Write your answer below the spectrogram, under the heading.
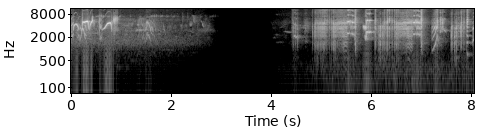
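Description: Swallow song: a rapid, high twittering of chirps and squeaky notes, a brief silent pause, then a denser run of chattering twitters with buzzy trills.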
